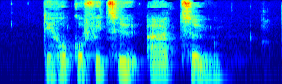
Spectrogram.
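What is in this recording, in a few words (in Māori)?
"te hokowhitu a tu", Māori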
